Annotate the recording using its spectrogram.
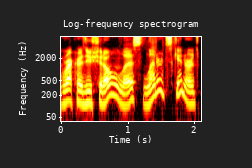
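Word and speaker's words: Lynyrd Skynyrd: 100 imprint analog records you should own list Leonard skinnard pronounced Leonard skinnard absolutely fantastic record sonically as well kind of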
